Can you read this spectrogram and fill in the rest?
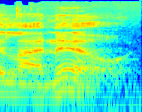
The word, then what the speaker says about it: Lionel: We don't even really pronounce the O. We really just say Lionel. It's just the Lionel, like N-U-L-L.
